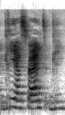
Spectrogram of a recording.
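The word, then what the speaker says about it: gris: pronounce gray first so gray in french is gri so like for noir and you have to really emphasize the r it has to come from deep down so first so a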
